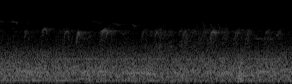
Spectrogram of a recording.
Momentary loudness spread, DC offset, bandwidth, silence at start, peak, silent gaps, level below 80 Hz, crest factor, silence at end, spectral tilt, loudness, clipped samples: 1 LU; under 0.1%; 16 kHz; 0 s; -28 dBFS; none; -68 dBFS; 14 dB; 0 s; -4.5 dB/octave; -42 LUFS; under 0.1%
